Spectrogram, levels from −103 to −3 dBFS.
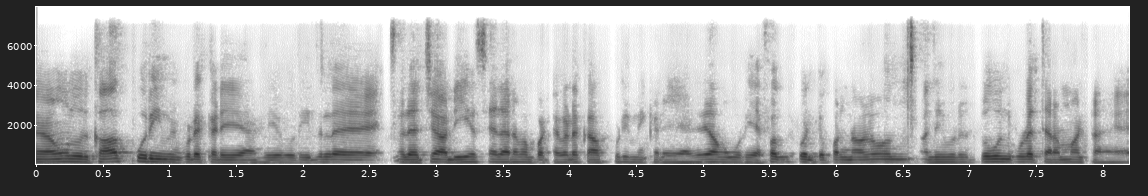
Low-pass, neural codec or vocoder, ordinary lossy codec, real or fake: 7.2 kHz; codec, 16 kHz, 2 kbps, X-Codec, HuBERT features, trained on balanced general audio; none; fake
